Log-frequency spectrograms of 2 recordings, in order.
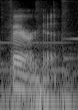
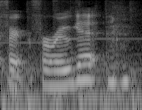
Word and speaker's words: Farragut: very good very good Farragut that's what anybody says that um I've heard a fairy god huh I've heard of faruget but there's no that's probably for somebody yeah I've heard I I've heard pharah got several times very good okay um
